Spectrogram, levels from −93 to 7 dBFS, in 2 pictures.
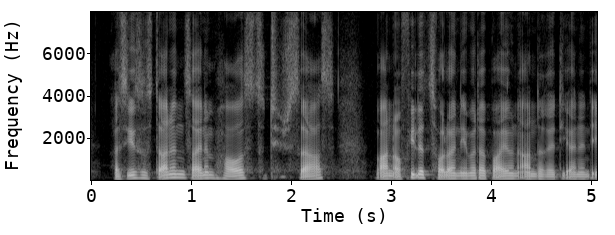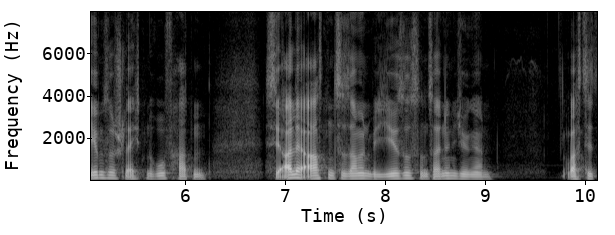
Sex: male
